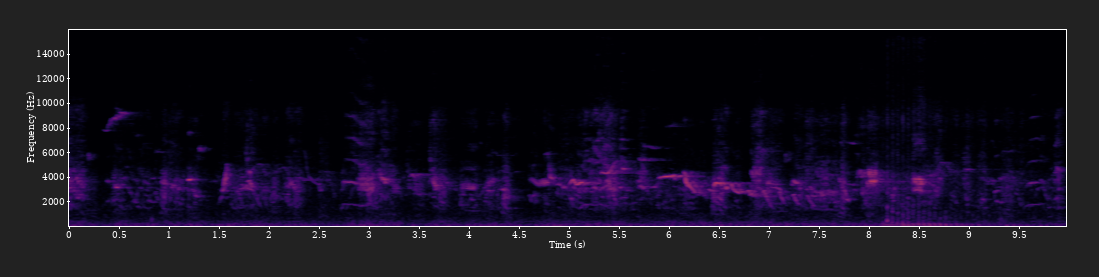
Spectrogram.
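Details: A Black-winged myna, eating, pours out continuous harsh chatter interspersed with thin whistled notes and twangy slurs, fairly steady in volume, with a dull thump near the end.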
